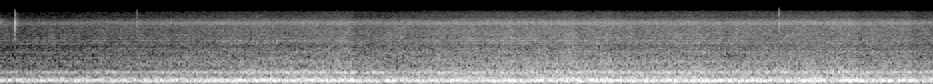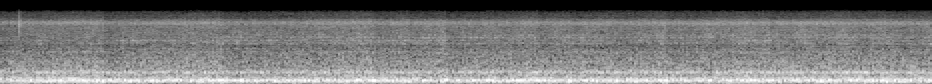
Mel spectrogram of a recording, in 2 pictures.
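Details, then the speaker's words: Gravity-fed waste-oil burner fired into a pot belly stove with a small air blower, just after startup with an initial pop: steady, even roar with no popping or surging; normal burner operation. "so where you can hear that's well and truly off and running quite nicely real nice easy startup with a uh a bit of excitement with a bit of a pop to let you know it's on its way"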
